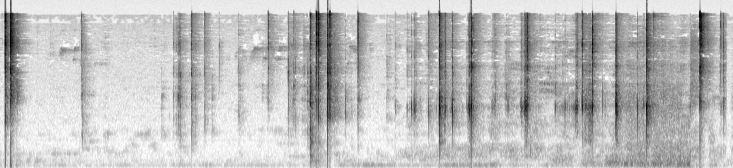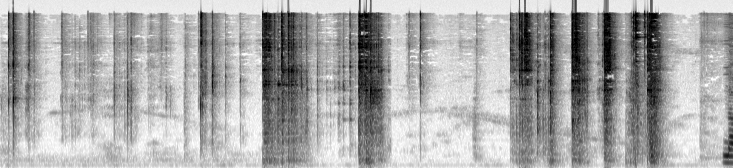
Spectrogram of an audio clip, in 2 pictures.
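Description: Plastic case of a mobile phone charger being pried open with a thin metal tool. Scattered clicks and scraping come first, then several loud cracks in the second half as the shell splits apart.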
